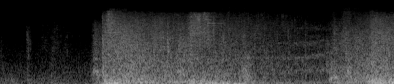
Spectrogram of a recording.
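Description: A sword swings and strikes.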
